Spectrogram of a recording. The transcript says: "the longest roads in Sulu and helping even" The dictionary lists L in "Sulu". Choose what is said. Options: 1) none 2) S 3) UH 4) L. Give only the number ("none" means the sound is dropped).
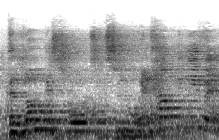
1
